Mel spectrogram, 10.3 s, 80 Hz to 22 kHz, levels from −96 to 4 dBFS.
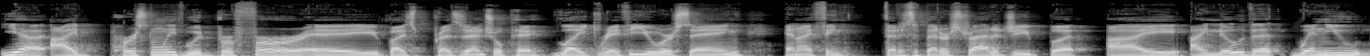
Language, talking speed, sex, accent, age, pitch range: English, 170 wpm, male, American, 20-39, 115-135 Hz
